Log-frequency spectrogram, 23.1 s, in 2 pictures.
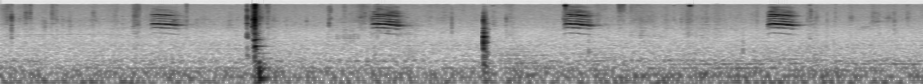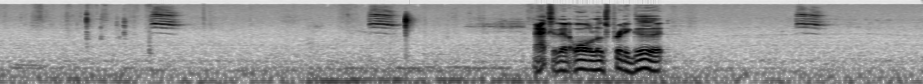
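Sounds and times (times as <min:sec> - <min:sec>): harsh squawking calls: 0:04.6 - 0:05.2, 0:16.1 - 0:16.6.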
